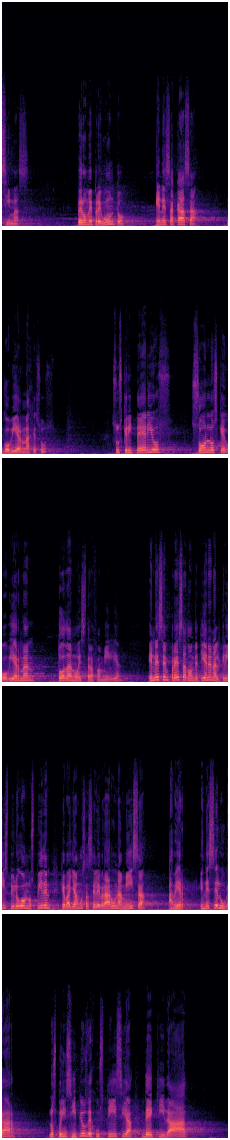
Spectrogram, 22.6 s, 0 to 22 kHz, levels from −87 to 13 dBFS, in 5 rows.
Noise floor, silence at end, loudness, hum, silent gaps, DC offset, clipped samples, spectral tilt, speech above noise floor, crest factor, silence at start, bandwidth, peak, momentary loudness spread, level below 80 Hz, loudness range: -58 dBFS; 0.55 s; -22 LUFS; none; none; under 0.1%; under 0.1%; -5.5 dB/octave; 37 dB; 20 dB; 0 s; 13.5 kHz; -2 dBFS; 12 LU; -44 dBFS; 4 LU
